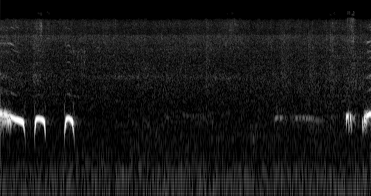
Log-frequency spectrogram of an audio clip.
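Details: Spotted dove in the 'giọng son' voice, calling to stimulate decoy birds: a string of short hooked coos at the start, a long quiet gap, then more coos beginning at the end.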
